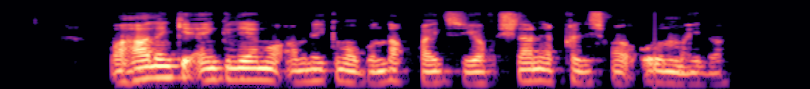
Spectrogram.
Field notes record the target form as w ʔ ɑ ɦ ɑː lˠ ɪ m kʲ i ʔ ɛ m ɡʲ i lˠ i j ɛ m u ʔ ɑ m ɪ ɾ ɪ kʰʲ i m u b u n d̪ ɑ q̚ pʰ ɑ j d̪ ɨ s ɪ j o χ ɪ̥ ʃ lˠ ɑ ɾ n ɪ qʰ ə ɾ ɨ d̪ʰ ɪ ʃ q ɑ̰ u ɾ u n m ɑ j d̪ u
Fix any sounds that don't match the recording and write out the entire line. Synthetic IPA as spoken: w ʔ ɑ ɦ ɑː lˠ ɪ ŋ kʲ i ʔ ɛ ŋ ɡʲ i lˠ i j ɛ m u ʔ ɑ m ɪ ɾ ɪ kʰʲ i m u b u n d̪ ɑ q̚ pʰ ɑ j d̪ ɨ s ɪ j o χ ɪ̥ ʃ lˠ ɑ ɾ n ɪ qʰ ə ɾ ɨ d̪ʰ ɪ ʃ q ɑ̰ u ɾ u n m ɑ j d̪ u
